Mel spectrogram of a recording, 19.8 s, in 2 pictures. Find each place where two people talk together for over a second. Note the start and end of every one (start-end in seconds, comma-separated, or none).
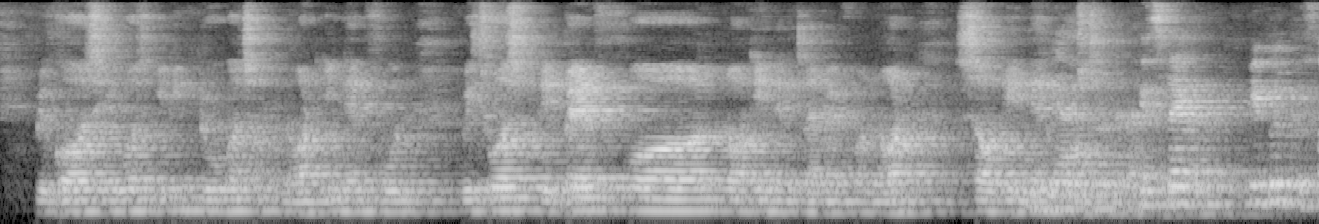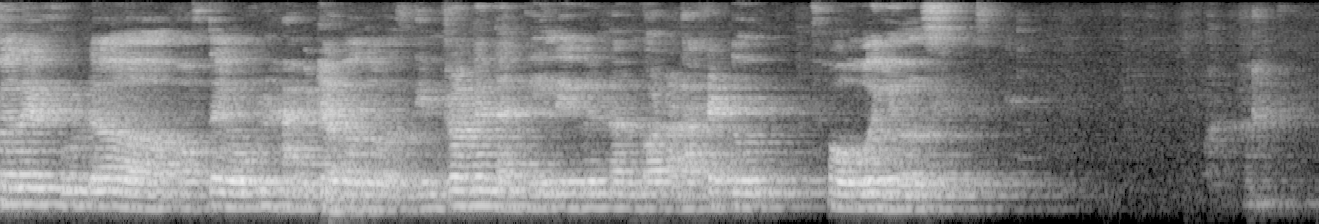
7.6-8.9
